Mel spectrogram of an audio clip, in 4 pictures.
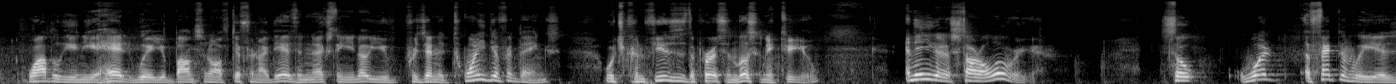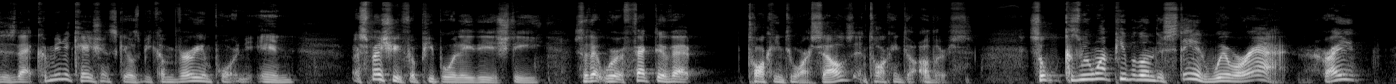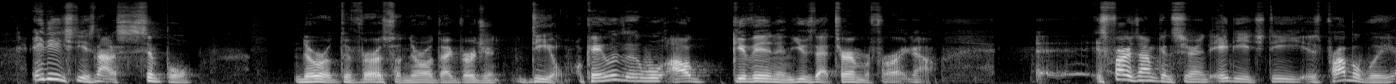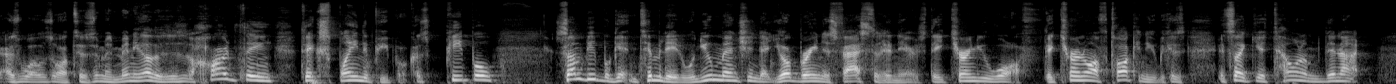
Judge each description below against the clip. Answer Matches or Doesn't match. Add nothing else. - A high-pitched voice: Doesn't match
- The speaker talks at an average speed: Matches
